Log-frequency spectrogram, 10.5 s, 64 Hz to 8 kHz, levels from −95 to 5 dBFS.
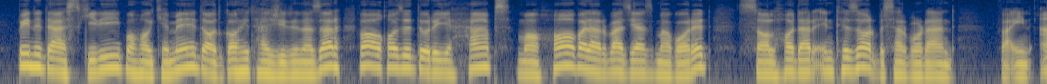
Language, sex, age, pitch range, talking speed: Persian, male, 30-49, 110-155 Hz, 130 wpm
